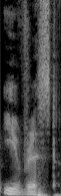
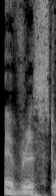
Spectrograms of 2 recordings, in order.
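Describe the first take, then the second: First: "Everest" as EEV-rist, long ee; original pronunciation. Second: Said in the usual way. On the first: Shown as a demonstration. Host giving the alternative name, "Everest" said EEV-rist. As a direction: say "Everest" with "eve" at the start. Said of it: "his name was pronounced Everest". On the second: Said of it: "the modern pronunciation is Everest".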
